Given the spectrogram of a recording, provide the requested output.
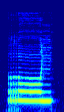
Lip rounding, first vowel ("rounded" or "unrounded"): rounded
